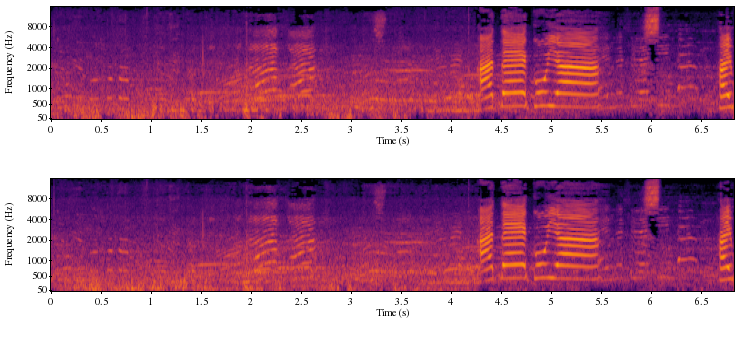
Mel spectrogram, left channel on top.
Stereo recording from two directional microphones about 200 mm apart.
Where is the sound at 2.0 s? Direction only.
50° right (ahead or behind).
